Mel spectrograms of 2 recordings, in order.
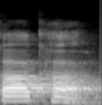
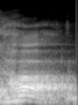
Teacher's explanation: ठीक है, अगर हम क वर्ग की बात करें तो क, ख, ठीक है, क, ख पहला दूसरा आ गया, फिर घ, देखिए घ बोल रहे हैं तो आपका क्या हो रहा है? स्वर तंत्र में कंपन हो रहा है। तो पहला और दूसरा आपका वर्ण हमेशा और हमेशा हर वर्ग का आपका अघोष होता है, ये ध्यान रखिएगा।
